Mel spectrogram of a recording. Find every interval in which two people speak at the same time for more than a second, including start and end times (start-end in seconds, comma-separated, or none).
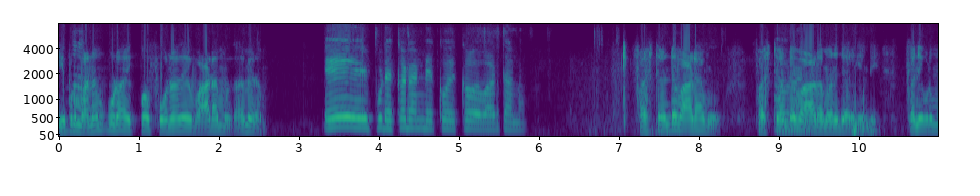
none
